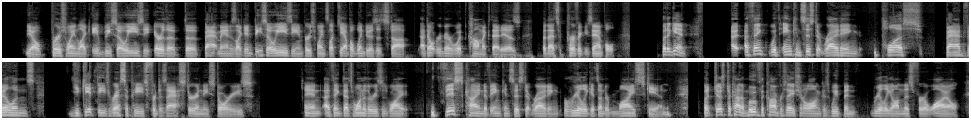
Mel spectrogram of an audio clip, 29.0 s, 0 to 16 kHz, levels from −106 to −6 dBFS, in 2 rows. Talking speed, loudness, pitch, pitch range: 205 wpm, -30 LUFS, 110 Hz, 100-125 Hz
